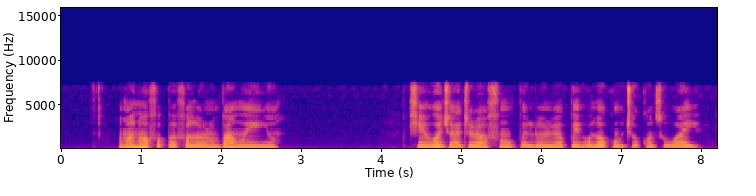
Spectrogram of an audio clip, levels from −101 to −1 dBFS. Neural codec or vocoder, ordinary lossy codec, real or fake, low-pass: none; none; real; 7.2 kHz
